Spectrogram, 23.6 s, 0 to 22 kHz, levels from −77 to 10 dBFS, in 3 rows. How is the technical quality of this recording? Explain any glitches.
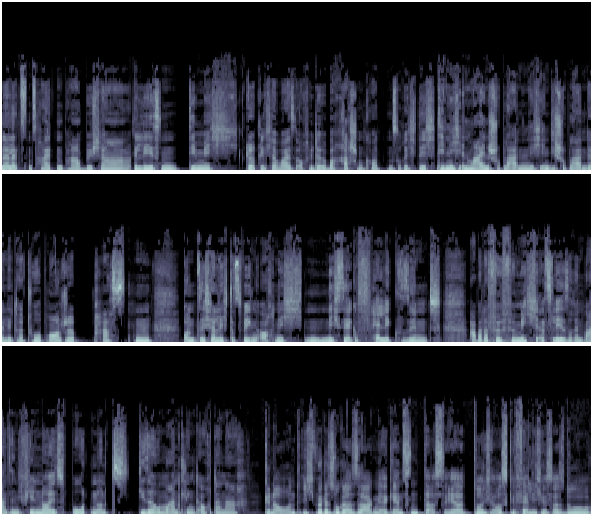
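Two short bursts of DAB burbling break up the speech. From 14.12 to 14.42 s, after "nicht sehr gefällig sind", and from 20.37 to 20.59 s, after "und ich würde sogar", bit errors that slip past error correction corrupt MP2 scale factors and samples. Individual sub-bands jump in level or pick up short blips of noise.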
